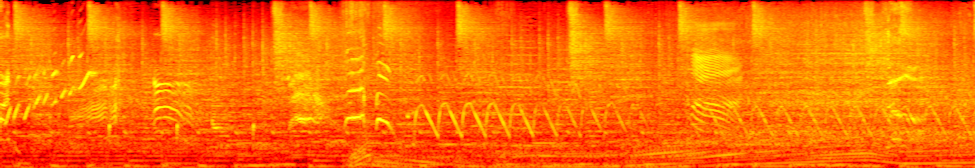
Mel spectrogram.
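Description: Cartoon fire truck siren wailing loudly in rising and falling sweeps, repeating over a rumbling engine and bright clanging accents, close and continuous.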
